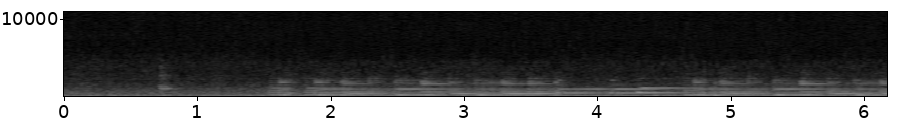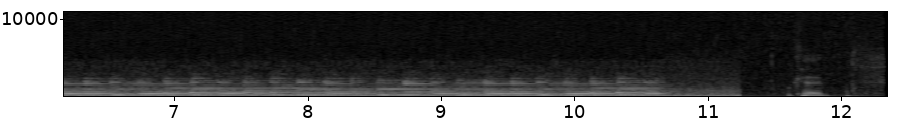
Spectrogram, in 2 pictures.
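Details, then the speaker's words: Repeating, somewhat harsh honky-tonk electronic tune from a CEREC dental acquisition unit: the alert it plays when confused while imaging a tooth. "you might have heard the first sound in there and what that is that I call that song kind of a honky-tonk music a little bit more abrasive right still nice but a little bit more abrasive well that sound is when that same computer that same see rock acquisition unit is confused"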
